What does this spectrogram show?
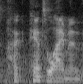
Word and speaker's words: Pantalaimon: So Lyra has her Pantalimon, I think his name is Pantalaimon is how they pronounce it in audiobook.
